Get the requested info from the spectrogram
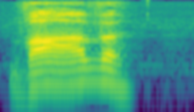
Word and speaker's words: Vav: Levy is spelled L-E-V-Y. Page 18 of the alphabet. Here it reads, Vav, V as in vat, V-A-T.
